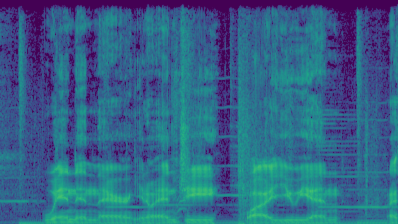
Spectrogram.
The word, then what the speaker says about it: Nguyen: Somebody also had the Vietnamese name Nguyen in there, you know, Nguyen.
